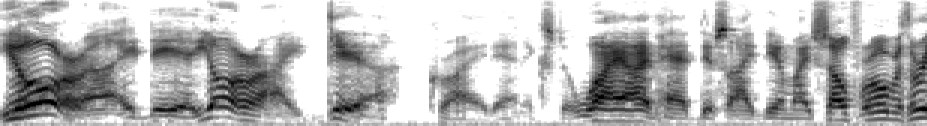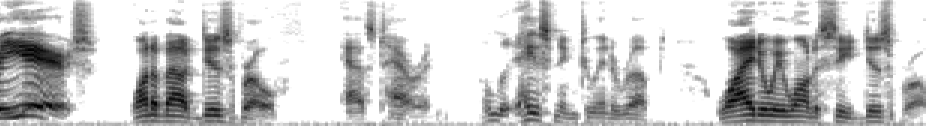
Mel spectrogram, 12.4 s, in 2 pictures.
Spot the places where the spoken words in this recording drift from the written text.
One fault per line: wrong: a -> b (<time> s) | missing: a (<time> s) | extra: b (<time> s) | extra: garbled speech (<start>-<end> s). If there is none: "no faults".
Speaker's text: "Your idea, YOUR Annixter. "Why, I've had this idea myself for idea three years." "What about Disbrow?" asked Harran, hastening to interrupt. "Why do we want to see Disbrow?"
extra: idea cried (1.8 s)
wrong: idea -> over (5.8 s)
